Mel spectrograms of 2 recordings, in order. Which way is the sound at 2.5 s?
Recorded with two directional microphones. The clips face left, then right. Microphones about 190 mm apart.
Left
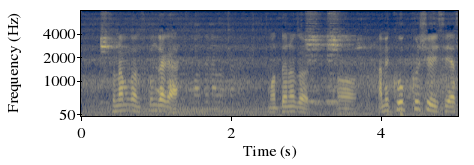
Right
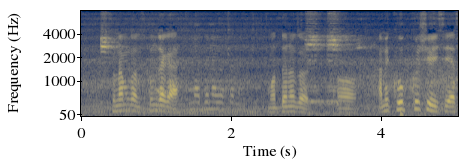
10° right (ahead or behind).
